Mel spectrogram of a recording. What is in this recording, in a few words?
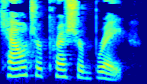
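"counter pressure brake", English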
